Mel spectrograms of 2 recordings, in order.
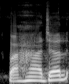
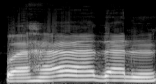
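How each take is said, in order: First: The consonant is made hard, like a j. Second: The consonant is made with tongue tip on teeth. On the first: The speaker calls it wrong. "জালটাকে শক্ত করে পড়ে থাকেন" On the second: The speaker calls it right. "জিহ্বার আগা উপরের দুই দাঁতের আগার সাথে লাগিয়ে"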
